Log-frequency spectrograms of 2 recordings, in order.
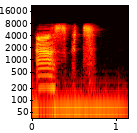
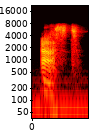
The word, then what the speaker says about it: asked: next one here is asked okay so this word is special we get to take out the k so instead of saying asked okay we say ass and then a t sound asked asked just like that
